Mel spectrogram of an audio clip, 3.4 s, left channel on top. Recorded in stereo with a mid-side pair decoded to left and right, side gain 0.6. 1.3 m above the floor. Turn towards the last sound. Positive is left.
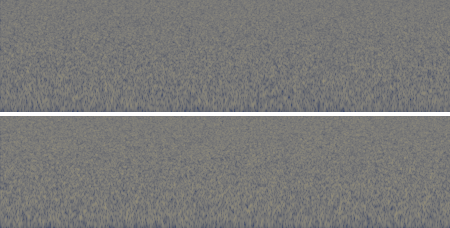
No sound to turn to.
